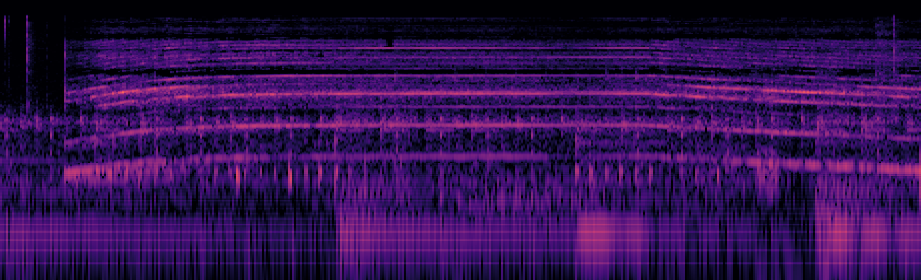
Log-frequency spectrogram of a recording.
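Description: A tornado warning siren wails steadily with a long, sustained tone that slowly rises and falls in pitch, carrying loudly over a low rumbling background with no voices.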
